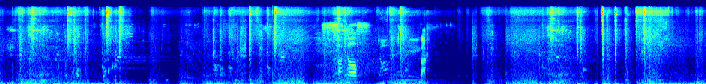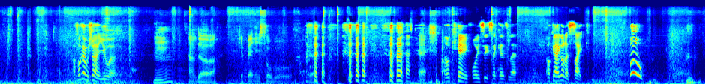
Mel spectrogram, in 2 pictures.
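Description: Fighting game sound effects of hits, whooshes and blasts go on throughout.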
